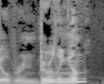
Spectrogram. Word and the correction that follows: Birmingham: Never heard it pronounced that way before. – Oh, okay. – Birmingham and things like that, but usually just Birmingham.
